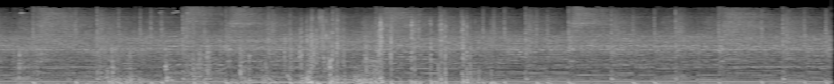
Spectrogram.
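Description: Rock background music with a steady beat. About three to five seconds in, a cluster of knocks and clatter sounds as a mountain bike crashes on the rocky trail.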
